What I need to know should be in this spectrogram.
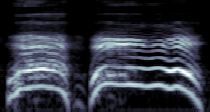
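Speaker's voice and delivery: loud, high mock savage roars; imitated roar. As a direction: roar like a new cave leader in jest. New leader roars.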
